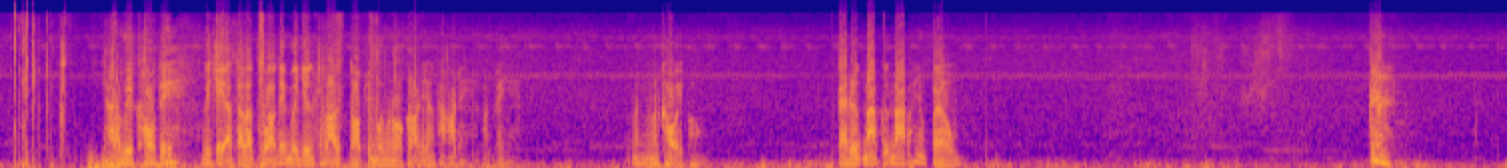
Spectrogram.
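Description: A young man speaks calmly, close to the microphone.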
